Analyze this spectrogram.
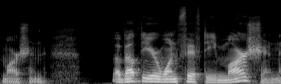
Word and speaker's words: Marcion: It's not Marcion, it's spelled Marcion, it's Marcion.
